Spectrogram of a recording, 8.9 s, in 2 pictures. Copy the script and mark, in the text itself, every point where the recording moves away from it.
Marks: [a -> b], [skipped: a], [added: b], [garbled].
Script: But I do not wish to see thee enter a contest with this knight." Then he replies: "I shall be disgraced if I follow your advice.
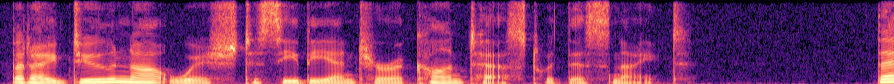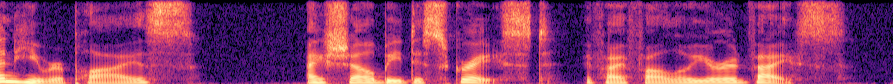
But I do not wish to see thee enter a contest with this knight." Then he replies: "I shall be disgraced if I follow your advice.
